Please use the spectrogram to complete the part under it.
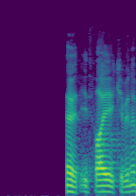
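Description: A man speaks calmly and clearly into a microphone.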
